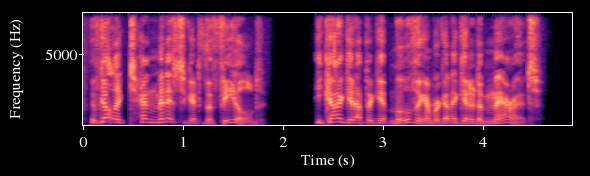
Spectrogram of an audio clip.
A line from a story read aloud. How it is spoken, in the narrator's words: Harry yelped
